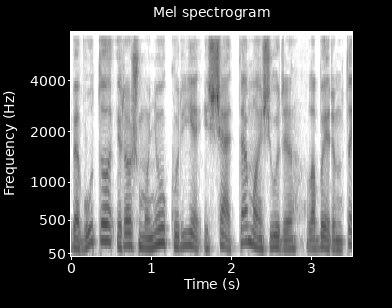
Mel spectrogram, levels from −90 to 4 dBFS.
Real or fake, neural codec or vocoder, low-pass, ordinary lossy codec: fake; codec, 24 kHz, 6 kbps, HILCodec; 7.2 kHz; MP3, 64 kbps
